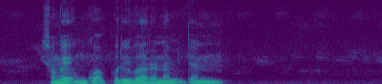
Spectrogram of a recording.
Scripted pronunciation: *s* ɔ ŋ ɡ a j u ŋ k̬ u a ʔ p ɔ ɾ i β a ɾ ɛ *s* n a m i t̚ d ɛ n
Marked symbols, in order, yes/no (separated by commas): yes, no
